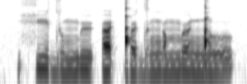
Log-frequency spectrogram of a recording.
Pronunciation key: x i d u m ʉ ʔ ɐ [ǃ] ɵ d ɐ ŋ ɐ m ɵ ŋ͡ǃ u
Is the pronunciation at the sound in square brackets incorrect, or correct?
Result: correct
